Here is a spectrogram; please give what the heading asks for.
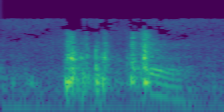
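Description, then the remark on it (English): A kit lid is opened to get chalk out, with a short creaking, rattling scrape lasting under a second. “Wait till I get some chalk out of this kit.”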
